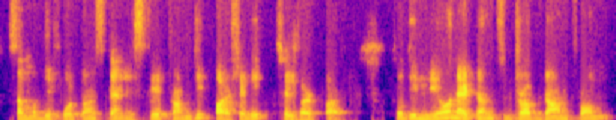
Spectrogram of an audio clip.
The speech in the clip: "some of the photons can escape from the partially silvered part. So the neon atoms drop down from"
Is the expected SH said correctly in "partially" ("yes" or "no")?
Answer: yes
